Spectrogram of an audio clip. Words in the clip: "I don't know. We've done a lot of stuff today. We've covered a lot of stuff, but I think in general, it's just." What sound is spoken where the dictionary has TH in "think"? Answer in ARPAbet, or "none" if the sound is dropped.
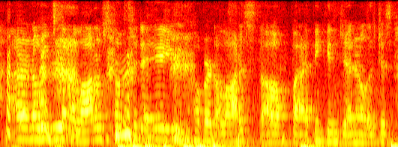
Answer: TH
